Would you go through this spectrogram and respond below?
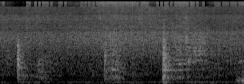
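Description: Ground beef and chopped onion frying on a griddle, a steady sizzling hiss broken by three distinct scraping stirs of a spatula, close and clear with no talking.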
